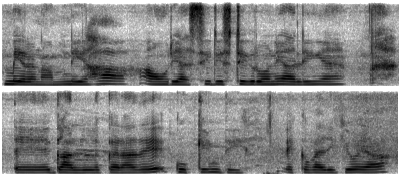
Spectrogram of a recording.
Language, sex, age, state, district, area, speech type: Dogri, female, 18-30, Jammu and Kashmir, Reasi, rural, spontaneous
